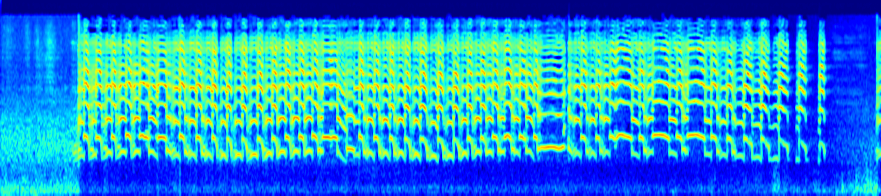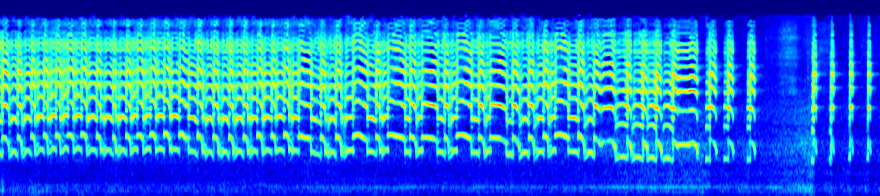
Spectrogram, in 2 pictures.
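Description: Goose call blown in long runs of rapid yodelling honks, each note flipping up and down in pitch: the long-range hail used to draw the attention of distant geese, especially in strong wind. Two runs, with a short break for breath about ten seconds in.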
